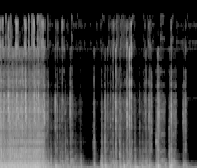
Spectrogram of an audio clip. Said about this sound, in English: the default zigzag stitch on my sewing machine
